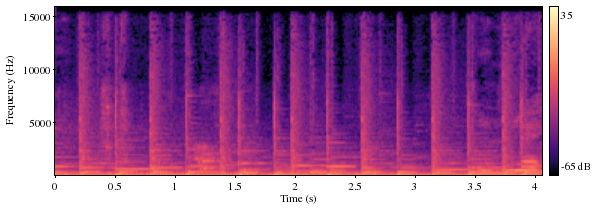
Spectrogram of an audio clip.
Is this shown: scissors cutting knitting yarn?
no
